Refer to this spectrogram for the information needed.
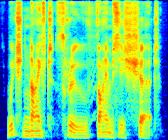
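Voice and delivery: plain reading voice

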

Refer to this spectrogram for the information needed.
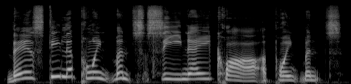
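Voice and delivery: very high and slow, lecturing; pedantic squeaky demon. Acted. The demon lecturing Vimes on appointments, squeaky and slow. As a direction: spell it out like a fussy know-all.

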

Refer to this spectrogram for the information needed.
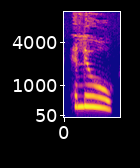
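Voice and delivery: high, slow Donegal lilt; Donegal accent. Retold or imitated. Solicitor from Donegal answering the phone, imitated Donegal accent. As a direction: put on a sing-song Donegal accent. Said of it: "he's from Donegal".

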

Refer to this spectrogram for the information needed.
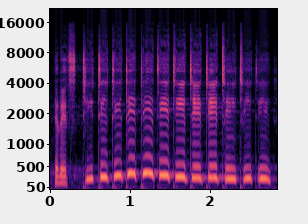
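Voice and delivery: light, high, lilting beeps; gentle alarm imitation. Preacher mimics the calm phone alarm, lightly chiming. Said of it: "it will wake me calmly".

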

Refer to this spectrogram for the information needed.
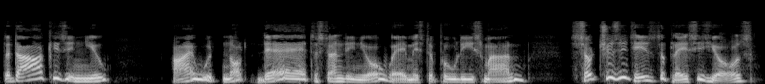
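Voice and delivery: put-on an old goblin testing a human, calm and sly; old goblin chieftain. A narrator's reading. Old goblin challenging the policeman who wants to search, calm and sly.

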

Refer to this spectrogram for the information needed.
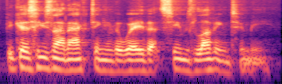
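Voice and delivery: normal talking voice

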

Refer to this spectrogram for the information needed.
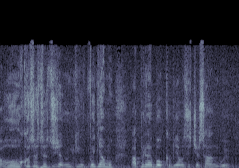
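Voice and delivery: padre spaventato. Retold or imitated. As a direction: play the alarmed father checking on his child. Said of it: "Mio padre si è spaventato tantissimo". (padre spaventato, imitato con voce più acuta)

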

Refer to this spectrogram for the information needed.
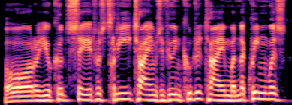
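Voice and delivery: a hint of a bard, cut off mid-word; William the Gonigal. A narrator's reading.

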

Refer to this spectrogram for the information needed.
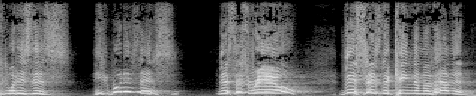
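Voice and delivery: retold tearful exclamation, pitched well up; imitated weeping awe. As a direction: cry it out as if overcome by God. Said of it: "He is weeping under the presence".

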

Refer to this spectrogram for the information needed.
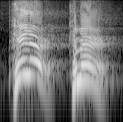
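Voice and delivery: high, loud summons; Jesus calling Peter across the water; commanding call. Retold or imitated. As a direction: call Peter over with authority. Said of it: "He doesn't say things like".

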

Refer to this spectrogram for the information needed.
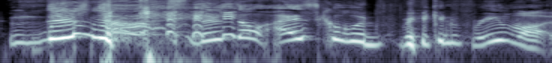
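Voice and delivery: high laughing outrage; laughing disbelief. Real, not acted. Telling a friend a funny story, laughing.

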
